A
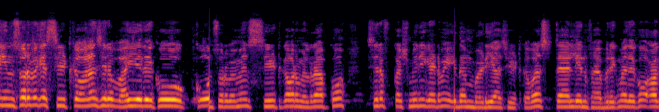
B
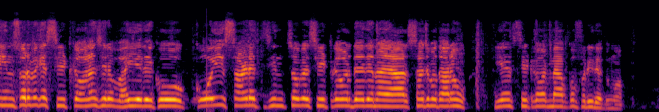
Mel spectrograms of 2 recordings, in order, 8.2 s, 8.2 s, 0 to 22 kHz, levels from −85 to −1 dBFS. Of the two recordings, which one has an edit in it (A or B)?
A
